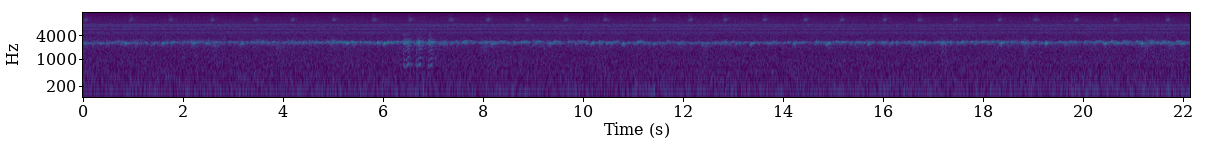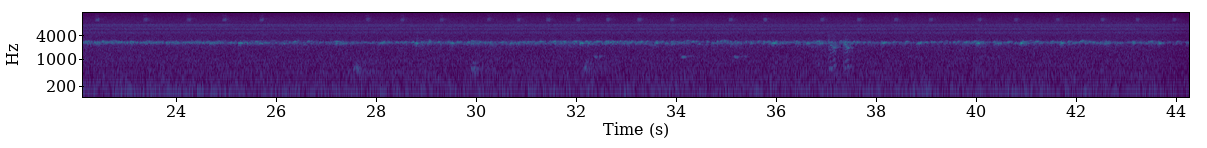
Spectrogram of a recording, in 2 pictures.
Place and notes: Frogs chirping, In Wetland Park
Zoom H2n MS+XY
Nantou County, Puli Township, 桃米巷11-3號, 10 August 2015, 22:56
